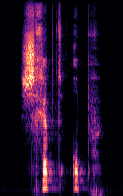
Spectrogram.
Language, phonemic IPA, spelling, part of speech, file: Dutch, /ˈsxɛpt ˈɔp/, schept op, verb, Nl-schept op.ogg
- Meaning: inflection of opscheppen: 1. second/third-person singular present indicative 2. plural imperative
